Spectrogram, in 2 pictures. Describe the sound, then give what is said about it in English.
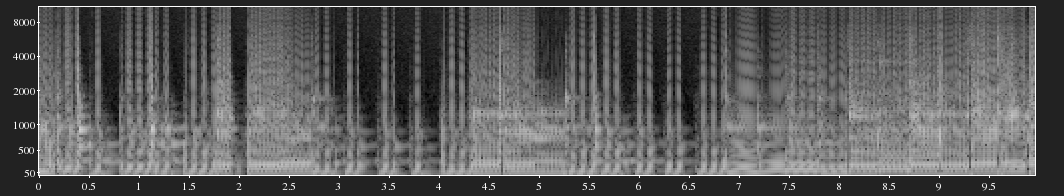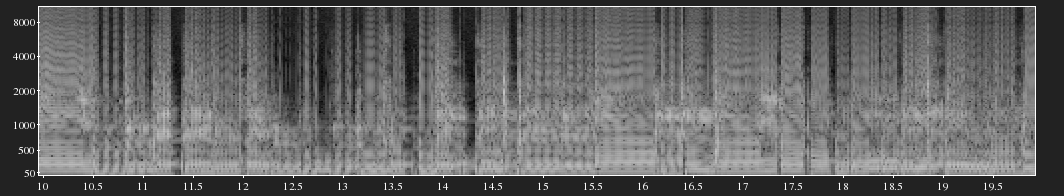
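Bass guitar played through the octave section of a distortion pedal gives a thick, fuzzy, buzzing tone with sustained notes and shifting low pitches, heard alone without talk. “This is, I think, the octave section. I like that.”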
